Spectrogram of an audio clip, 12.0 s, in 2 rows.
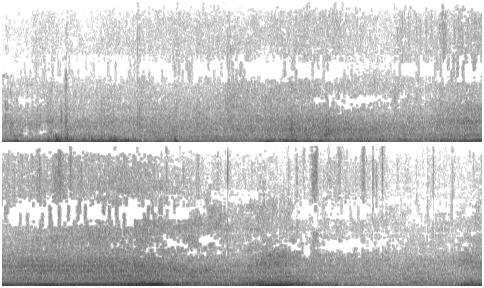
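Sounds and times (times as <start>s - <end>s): car engine revving: 5.4s - 10.2s.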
